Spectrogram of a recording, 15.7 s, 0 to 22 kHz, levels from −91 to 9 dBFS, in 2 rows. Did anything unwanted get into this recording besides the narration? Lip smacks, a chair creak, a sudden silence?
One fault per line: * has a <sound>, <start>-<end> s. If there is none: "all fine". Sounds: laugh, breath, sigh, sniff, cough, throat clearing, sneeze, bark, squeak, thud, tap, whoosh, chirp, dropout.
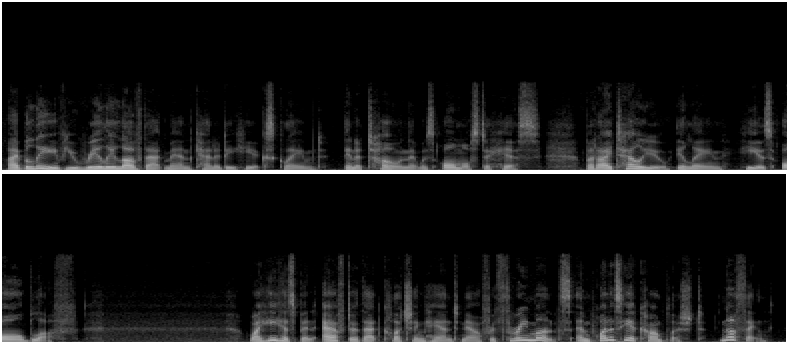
all fine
